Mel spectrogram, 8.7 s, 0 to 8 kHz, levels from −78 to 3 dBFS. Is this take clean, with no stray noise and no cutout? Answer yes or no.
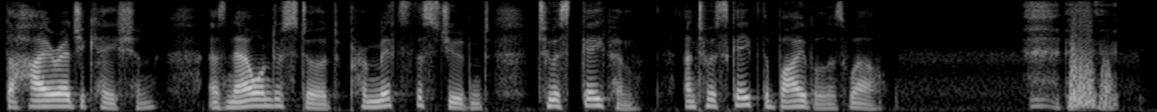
no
